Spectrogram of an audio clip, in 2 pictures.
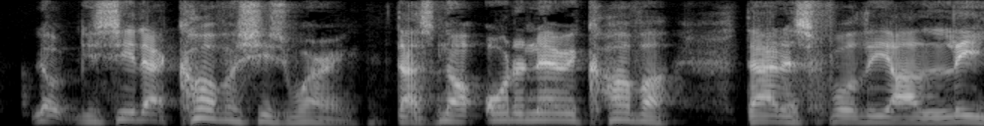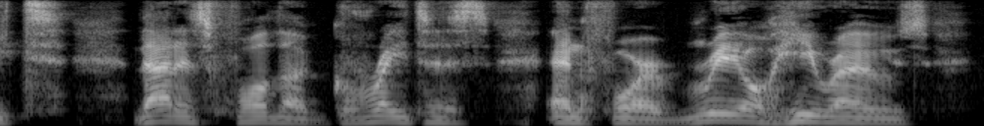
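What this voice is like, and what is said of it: Charmingly bad put-on British accent. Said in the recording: “charmingly bad British accent”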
